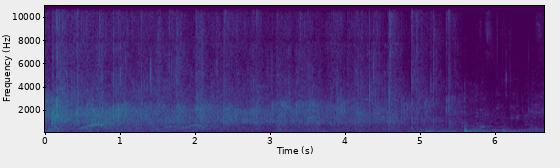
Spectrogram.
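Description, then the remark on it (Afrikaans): An audience applauds a team one morning with dense, crackling hand claps that hold strong for several seconds, then thin out and fade toward the end, with a few murmuring voices underneath. “Kan ons vir hierdie span 'n lekker hande klap gee?”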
